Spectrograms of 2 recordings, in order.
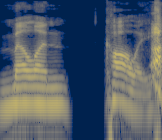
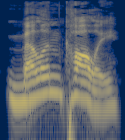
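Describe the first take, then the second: First: Melancholy said slowly, stress on MEL; Melancholy drawn out, carefully corrected; correct pronunciation. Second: Melancholy said with a laugh, stress on lan; Melancholy mangled mid laugh; mispronounced. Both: Shown as a demonstration. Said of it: "not Melancholy, Melancholy".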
